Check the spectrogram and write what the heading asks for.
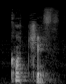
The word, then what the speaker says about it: coche: sounding as a th, the word coche has got this combination. So rather than saying coche, we say coche, because the combination of C and H obviously will give us the sounding of ch.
